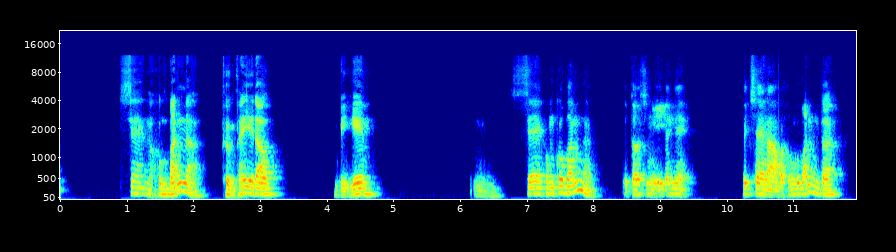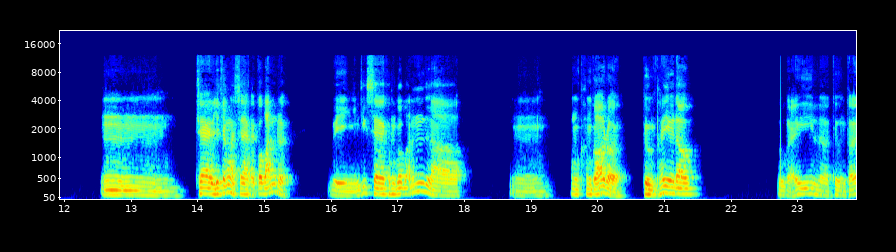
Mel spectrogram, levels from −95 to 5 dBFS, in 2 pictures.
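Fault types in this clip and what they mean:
Overlap between stream segments: at 2.79, 10.78, 14.76, 18.77 and 22.75 s the speech gives a brief click or tiny skip. Adjacent stream segments carry timestamps that overlap, so the player discards the supposed duplicate, but that audio was never actually repeated. Roughly 11 to 18 ms of real sound disappears each time and the waveform jumps. The events fall on a 4-second grid, matching 4-second segment boundaries.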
